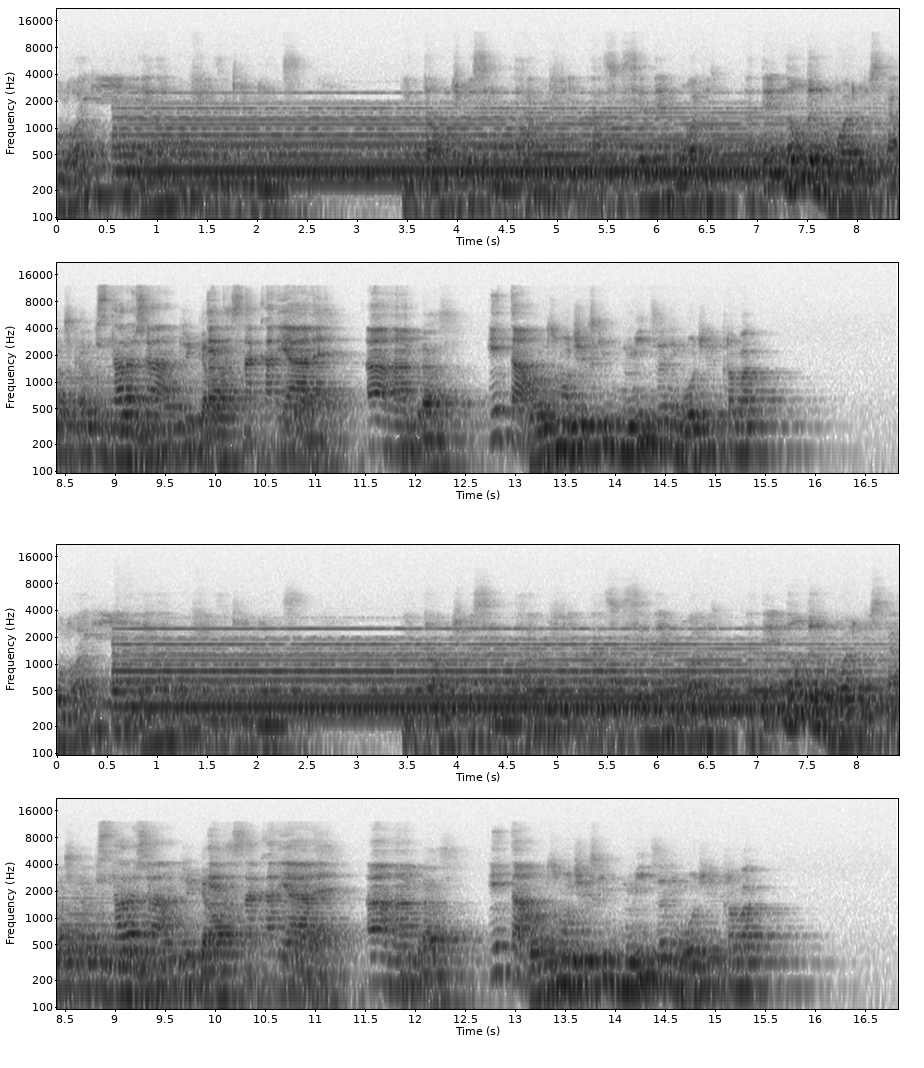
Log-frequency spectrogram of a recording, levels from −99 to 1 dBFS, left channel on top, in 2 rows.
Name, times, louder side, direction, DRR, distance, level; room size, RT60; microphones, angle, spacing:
voice 1, 0.0-2.3 3.5-6.6 6.9-10.2 10.6-11.0 11.9-12.3 13.1-15.3, left 1 dB, 30° left, -1 dB, 1.0 m, -19 dB
sound 1, 0.5-9.9, equal, 65° right, 0.6 m, -19 dB
voice 2, 9.0-9.6 9.9-10.0 10.3-11.1 11.5-12.0 12.7-13.2, left 1 dB, 90° left, 1 dB, 1.0 m, -22 dB
7.4 x 3.2 x 4.0 m, 1.0 s
head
